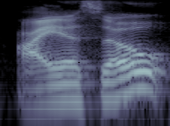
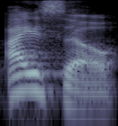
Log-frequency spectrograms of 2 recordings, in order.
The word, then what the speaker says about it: ISO: ISO can be pronounced ISO or ISO and depending on where you are in the world you might hear both and both can be used ISO is the level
